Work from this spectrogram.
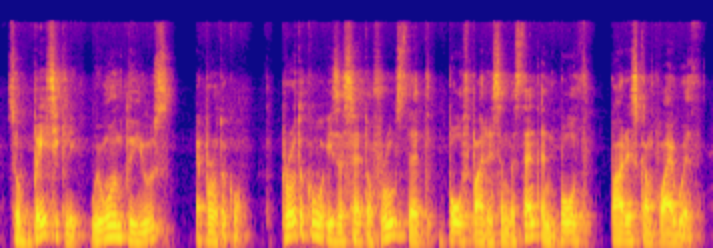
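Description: A man's voice: fairly low pitch, expressive, a little fast, dark tone, husky. A man giving an informal programming tutorial, repeating phrases for emphasis and posing questions that he answers himself.

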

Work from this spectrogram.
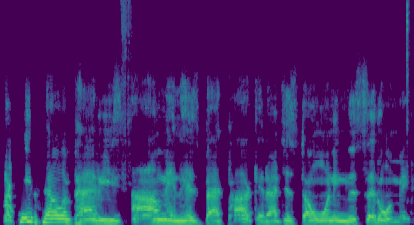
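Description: A man's voice: mid-range voice, unhurried, a little mellow, breathy edge, lo-fi sound. An older man chatting casually from his home on a video call. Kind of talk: casual chat.

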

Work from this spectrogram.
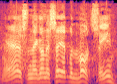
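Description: An actor playing a shrewd, blunt political crony in 1940s radio drama style. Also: male voice, on the high side, moderate pace, over a noisy crowd, natural voice. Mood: sardonic, insistent. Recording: noisy vintage radio recording.

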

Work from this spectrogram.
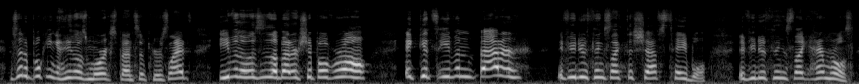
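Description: A tipsy man vlogging aboard a cruise ship, talking bluntly with plenty of swearing and sometimes dropping to a mutter. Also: very high voice. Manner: blunt, swearing, ranting, drops to a mutter at times. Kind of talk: casual walk-and-talk vlog.

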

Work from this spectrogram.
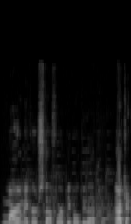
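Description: A man's voice: deep voice, fairly quick, sharp tone. A young man in casual, profane banter as he plays and hosts a gaming video.

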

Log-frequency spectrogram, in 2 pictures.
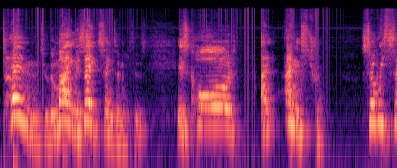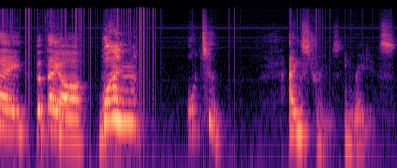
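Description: A young man gives a theatrical lecture reading in a slow, deliberate pace. His pitch leaps around widely and his delivery is melodramatic, moving between hushed murmurs and loud cries. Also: very animated, low-quality recording. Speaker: presenter performing a dramatised physics lecture. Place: small plain room indoors.

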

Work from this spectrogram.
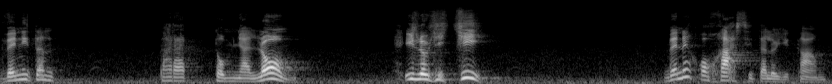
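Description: An actress playing a chattering, wistful, anxious woman in a theatrical radio drama monologue, halting and repeating herself, swinging between murmurs and cries. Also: fairly low pitch, very animated, darkish tone. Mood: wistful, musing.

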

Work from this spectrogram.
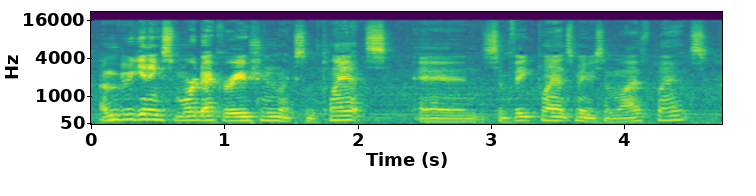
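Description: A man's voice: mid-range voice, a little fast, sharp tone, poor audio. Teen guy w stuffy nose rambling about his pets, phone mic, faint hum behind. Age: teens. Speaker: pet channel host. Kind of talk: casual pet care vlog. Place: home room full of tanks. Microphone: handheld phone filming tanks.

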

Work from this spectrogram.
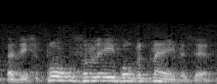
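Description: An actor playing a panicky, self-important boss in a Dutch radio comedy, stammering and repeating words emphatically, with a Netherlands accent. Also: male voice, fairly high pitch, lively intonation, normal speed, lightly acted. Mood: indignant. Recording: dull, noisy, roomy old radio recording.

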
